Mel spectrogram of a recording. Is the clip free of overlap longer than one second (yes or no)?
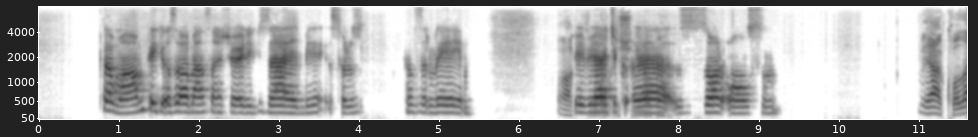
no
